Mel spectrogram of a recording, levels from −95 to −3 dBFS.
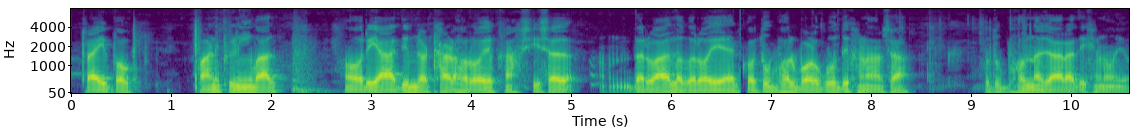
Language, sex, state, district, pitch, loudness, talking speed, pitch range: Hindi, male, Uttarakhand, Uttarkashi, 80 Hz, -17 LUFS, 125 wpm, 80-85 Hz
